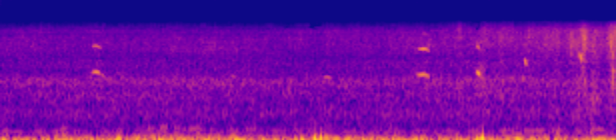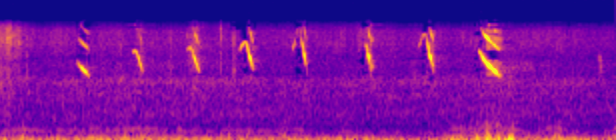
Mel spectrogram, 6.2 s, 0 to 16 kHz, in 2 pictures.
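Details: Osprey pair at a solar-powered nest camera, Salt Point, Finger Lakes, USA, afternoon of 12 May 2021, alarmed by intruders flying overhead: a series of short rising chirps begins midway and quickens, over heavy wind rumble.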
